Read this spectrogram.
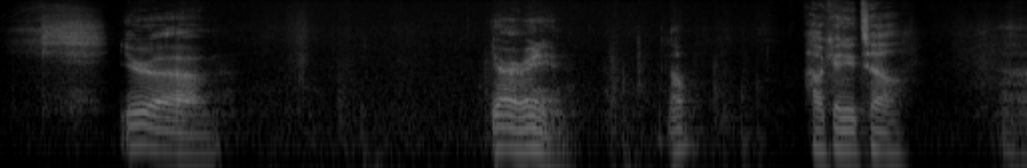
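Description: A man speaks in short, emotional bursts nearby.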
